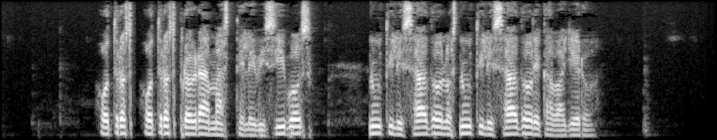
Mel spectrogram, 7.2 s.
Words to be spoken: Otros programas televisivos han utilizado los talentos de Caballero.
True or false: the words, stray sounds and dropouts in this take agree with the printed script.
false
